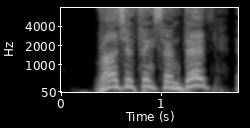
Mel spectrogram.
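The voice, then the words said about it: Put-on Jewish dialect. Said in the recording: “why did I just do Jewish dialect?”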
